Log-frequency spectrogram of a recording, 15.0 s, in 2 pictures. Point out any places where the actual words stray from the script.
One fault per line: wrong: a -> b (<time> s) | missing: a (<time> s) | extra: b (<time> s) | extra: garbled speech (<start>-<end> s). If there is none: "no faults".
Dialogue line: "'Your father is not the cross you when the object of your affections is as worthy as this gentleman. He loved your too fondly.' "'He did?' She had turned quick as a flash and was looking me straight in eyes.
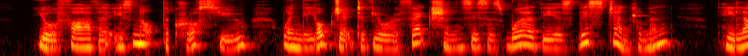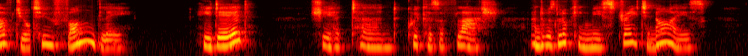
no faults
